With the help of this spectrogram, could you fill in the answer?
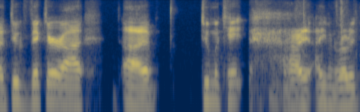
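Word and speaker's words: Dimukeje: edge rusher out of duke victor uh uh do mckay i i even wrote it down how to pronounce it uh duma keiji from duke sorry victor um tay gowen out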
